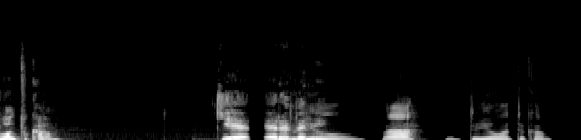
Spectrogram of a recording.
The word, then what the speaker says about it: venir: you would get the Venir. spelling venir. But more commonly, you would hear venir, venir, like a soft B. Venir. Firstly, let's say, Venir. do you want to come? Quiere Do venir.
